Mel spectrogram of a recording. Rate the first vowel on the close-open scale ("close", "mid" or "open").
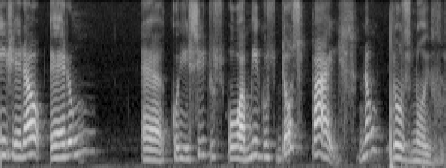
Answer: mid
